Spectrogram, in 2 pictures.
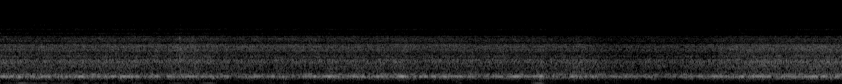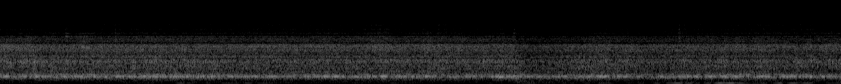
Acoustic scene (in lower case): car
